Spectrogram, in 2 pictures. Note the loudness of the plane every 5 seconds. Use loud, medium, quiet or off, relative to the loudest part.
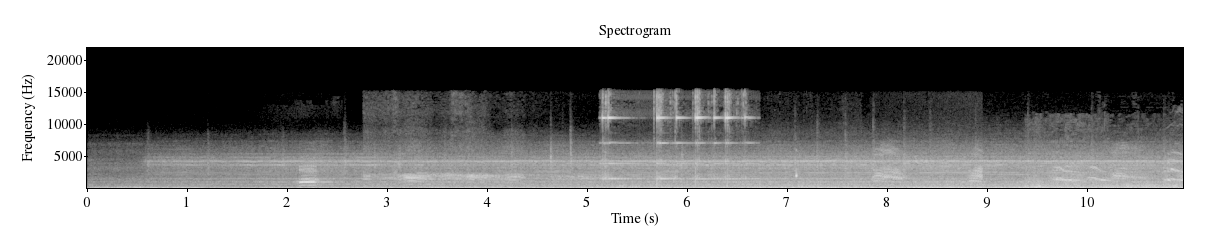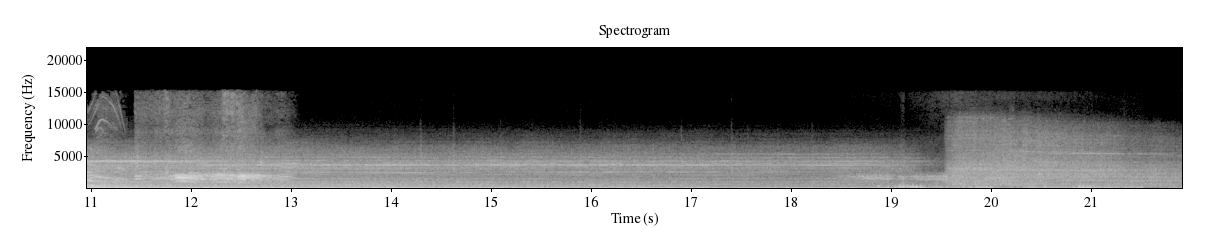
medium, loud, loud, medium, medium.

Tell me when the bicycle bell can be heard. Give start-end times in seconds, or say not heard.
5.1-6.8.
